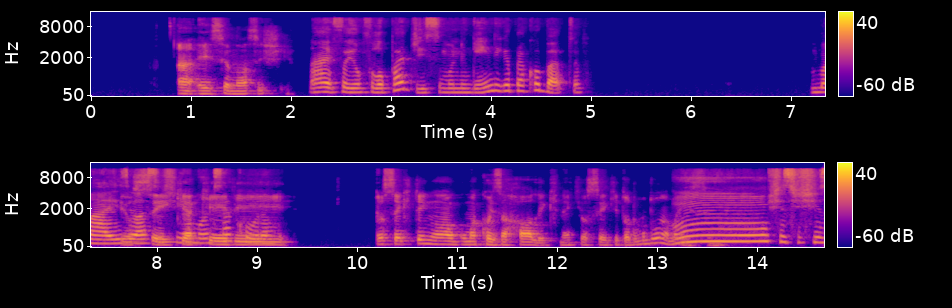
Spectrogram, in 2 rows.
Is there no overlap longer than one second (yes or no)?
no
